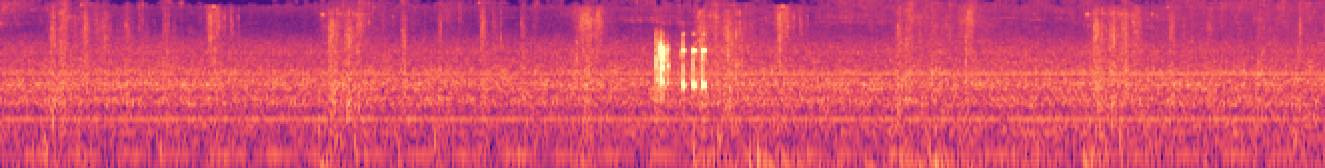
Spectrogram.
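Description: Quick footsteps run over grass.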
